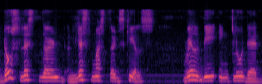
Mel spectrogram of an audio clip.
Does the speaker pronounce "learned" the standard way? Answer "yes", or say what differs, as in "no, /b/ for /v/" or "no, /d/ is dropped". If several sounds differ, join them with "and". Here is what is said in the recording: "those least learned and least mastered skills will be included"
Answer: yes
